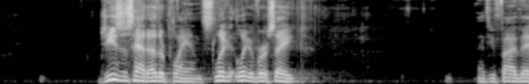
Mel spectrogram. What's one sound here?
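A middle-aged man speaks with animation through a microphone.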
